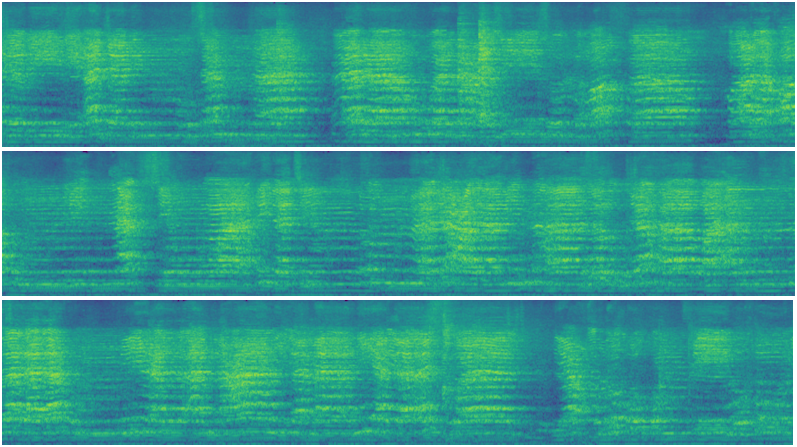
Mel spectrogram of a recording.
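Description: A group of children and teenagers reciting the Quran aloud in unison in Arabic, in a drawn-out chanted style, with a few brief pauses between verses.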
